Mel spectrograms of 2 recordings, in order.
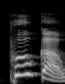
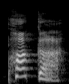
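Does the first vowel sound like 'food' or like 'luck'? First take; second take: food; luck. First: The first vowel sounds like the one in food. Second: The first vowel sounds like the one in luck. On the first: The speaker calls it wrong. "I definitely was saying it wrong" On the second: The speaker calls it right. "that is the proper pronunciation"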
